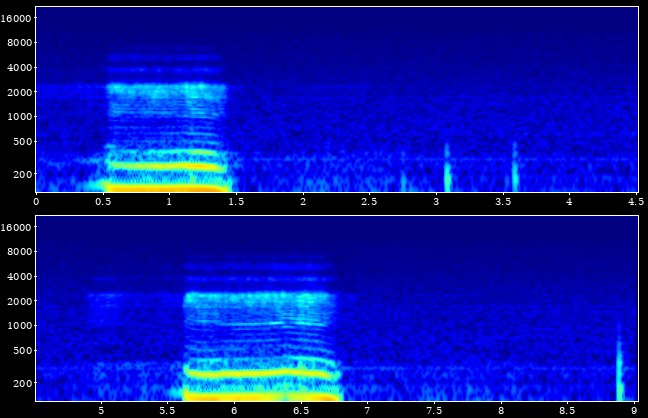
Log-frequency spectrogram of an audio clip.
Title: going hard (Snoring)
